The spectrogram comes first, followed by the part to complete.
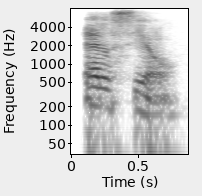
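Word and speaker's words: Helcio: Elcio. Elcio. So no pronouncing the H?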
